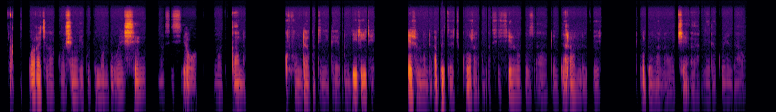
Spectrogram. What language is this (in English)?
Ndau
